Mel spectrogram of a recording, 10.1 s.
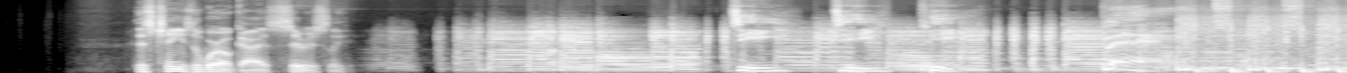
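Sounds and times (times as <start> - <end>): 
speech: 1.0 - 2.7, 5.5 - 7.5, 8.2 - 9.8
heavily distorted electric guitar riff: 2.8 - 10.0.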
